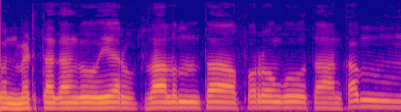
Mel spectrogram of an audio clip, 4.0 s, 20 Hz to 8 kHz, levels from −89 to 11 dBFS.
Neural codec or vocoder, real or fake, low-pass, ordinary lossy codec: codec, 16 kHz, 4 kbps, FunCodec, trained on Chinese and English, 50 frames a second; fake; none; none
